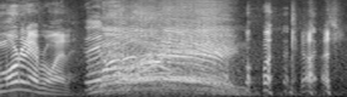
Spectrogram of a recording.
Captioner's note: laughs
